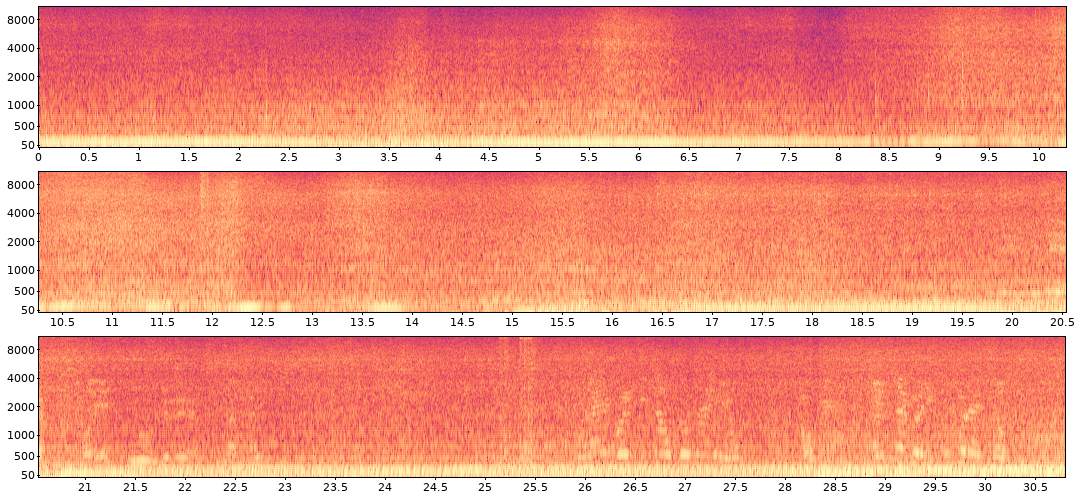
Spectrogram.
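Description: Jaguar E-Type engine running steadily at low revs, then rising and falling in pitch several times between about nine and fifteen seconds in as the car slows and manoeuvres, before settling to a steady idle.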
